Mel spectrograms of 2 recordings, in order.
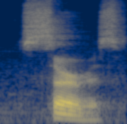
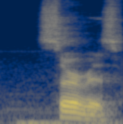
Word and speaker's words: service: Service, where's the stress? Service. To serve. Yeah, it's on the first syllable.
